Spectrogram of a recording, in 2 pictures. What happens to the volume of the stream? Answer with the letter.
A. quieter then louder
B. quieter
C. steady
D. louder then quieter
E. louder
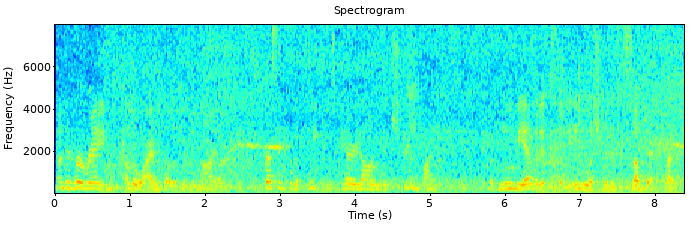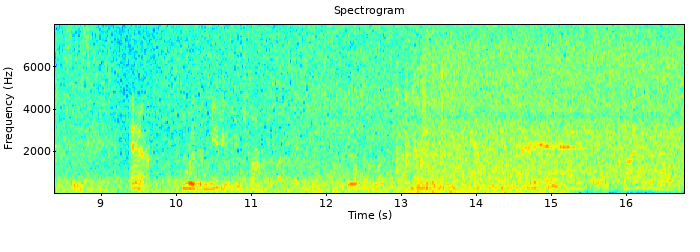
E.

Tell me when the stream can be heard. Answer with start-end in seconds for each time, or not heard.
0.0-16.7.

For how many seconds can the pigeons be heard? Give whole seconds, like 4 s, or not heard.
7 s.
